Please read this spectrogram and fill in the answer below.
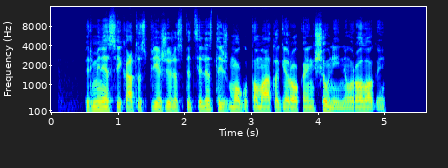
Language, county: Lithuanian, Šiauliai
